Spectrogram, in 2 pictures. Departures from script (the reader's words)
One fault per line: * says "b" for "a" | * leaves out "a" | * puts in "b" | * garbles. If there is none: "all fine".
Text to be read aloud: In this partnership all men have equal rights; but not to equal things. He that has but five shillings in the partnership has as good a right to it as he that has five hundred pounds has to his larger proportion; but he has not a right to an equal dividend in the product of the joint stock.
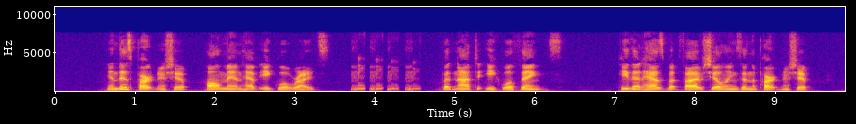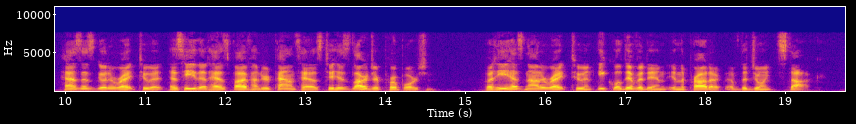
all fine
